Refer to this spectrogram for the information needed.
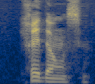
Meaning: sideboard, credenza
- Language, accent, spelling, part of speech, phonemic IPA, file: French, France, crédence, noun, /kʁe.dɑ̃s/, LL-Q150 (fra)-crédence.wav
